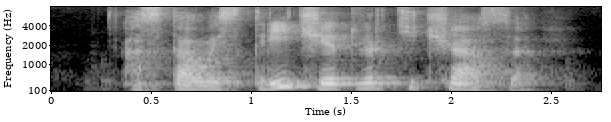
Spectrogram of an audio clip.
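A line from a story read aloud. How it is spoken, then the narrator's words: Muttering. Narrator (Russian): пробормотал он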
